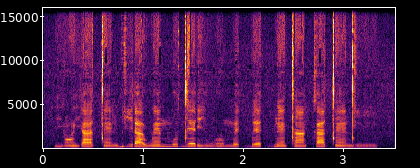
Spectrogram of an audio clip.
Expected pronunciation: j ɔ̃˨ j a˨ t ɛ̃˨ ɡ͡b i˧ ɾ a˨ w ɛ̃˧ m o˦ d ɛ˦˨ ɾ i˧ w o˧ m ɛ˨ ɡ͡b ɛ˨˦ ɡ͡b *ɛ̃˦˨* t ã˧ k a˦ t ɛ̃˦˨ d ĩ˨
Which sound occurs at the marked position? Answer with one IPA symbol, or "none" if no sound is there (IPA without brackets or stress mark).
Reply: ɛ̃˦˨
